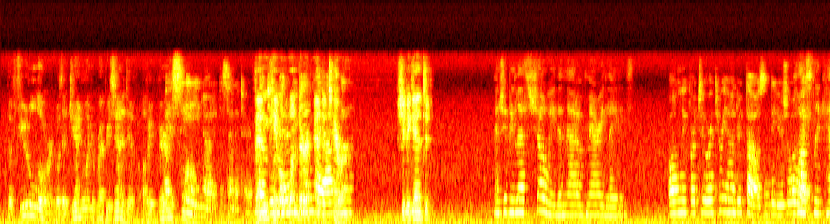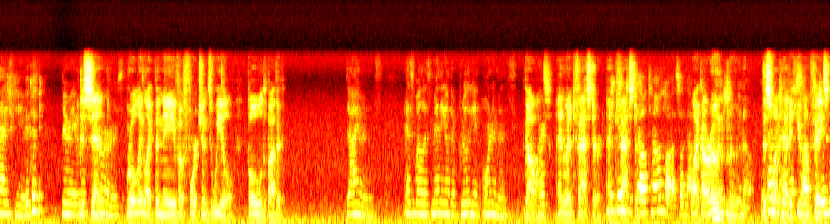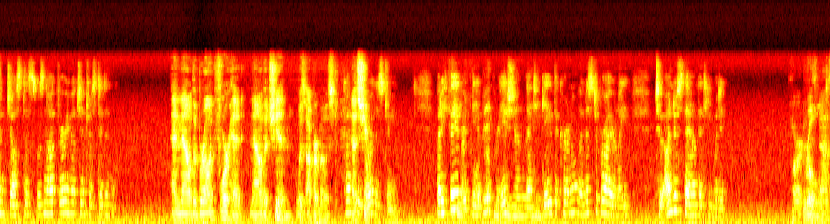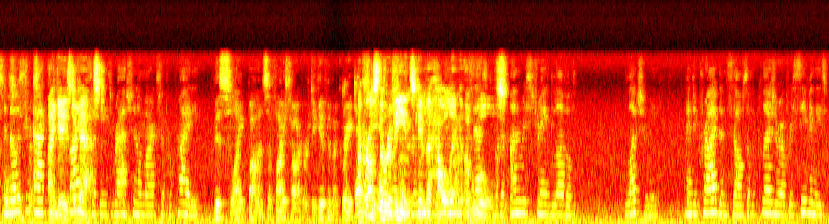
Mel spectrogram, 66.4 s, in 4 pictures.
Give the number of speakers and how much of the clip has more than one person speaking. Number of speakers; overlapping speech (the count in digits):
4, about 29%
